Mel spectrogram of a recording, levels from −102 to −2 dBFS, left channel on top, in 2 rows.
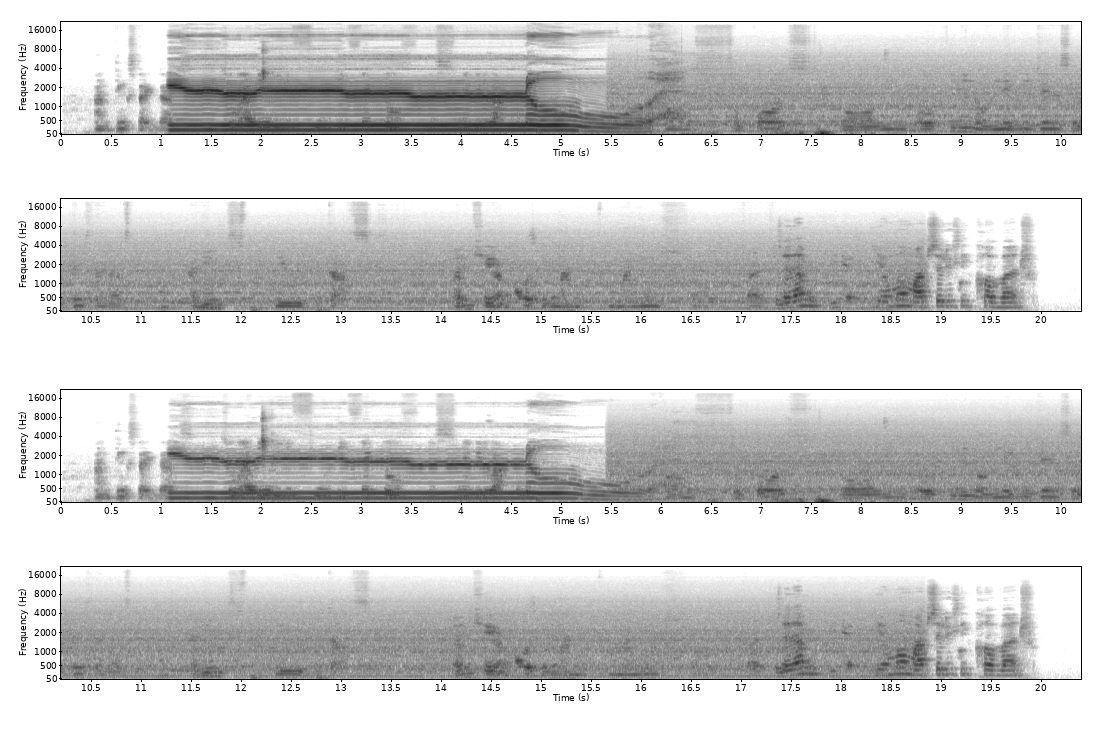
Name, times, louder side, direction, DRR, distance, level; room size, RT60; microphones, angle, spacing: voice 1, 0.3-1.3 1.6-5.0 6.0-7.5 7.8-10.9 11.5-12.0 12.3-13.3 14.1-17.5, equal, 5° left, 0.9 m, -41 dB
Singing, 1.1-6.2, left 8 dB, 85° left, 0.4 m, -23 dB
sound 1, 5.4-18.9, right 1 dB, 15° right, 0.5 m, -46 dB
voice 2, 7.0-7.6 11.2-11.8 14.1-14.9 17.4-19.9, equal, 40° right, 2.0 m, -37 dB
3.9 x 2.9 x 2.7 m
head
